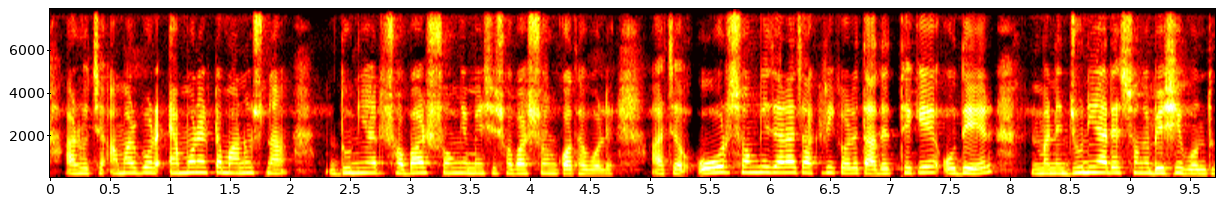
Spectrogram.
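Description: A woman telling a worried personal story in a casual vlog, speaking softly with many hesitations. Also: on the high side, muffled recording. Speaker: vlogger.

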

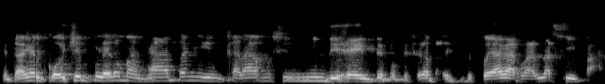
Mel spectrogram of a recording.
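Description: Venezuelan guy on an interview podcast, raspy gravelly voice, dull lo-fi sound, acts out the quotes in his stories. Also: a little high, fairly quick. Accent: Venezuelan Spanish. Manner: lively storyteller who acts out quoted dialogue. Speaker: guest, former baseball player. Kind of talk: casual interview storytelling.

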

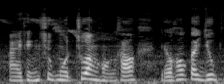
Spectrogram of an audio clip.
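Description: In a rapid-fire, medium-pitched voice with a breathy edge, a woman vlogger speaking with an Isan Thai accent walks her viewers through an outdoor garden. She's chatty and calls them brothers and sisters.

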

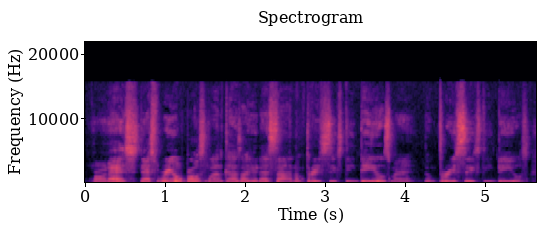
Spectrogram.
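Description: Young American man, higher-pitched voice, husky edge, casual reaction host, slang-heavy, emphatic. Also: normal speed. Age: 20s. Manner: animated, slangy, emphatic, peppered with "bro" and "you know what I'm saying". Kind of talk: casual reaction commentary to camera. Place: small home studio with acoustic foam panels, indoors.

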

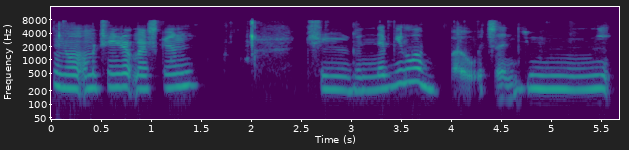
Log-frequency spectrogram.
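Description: A woman giving excitable casual commentary while playing a video game, talking to herself and yelling at the game, close to her microphone. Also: a little high, moderate pace, muffled recording. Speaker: gameplay streamer. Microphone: close desk microphone.

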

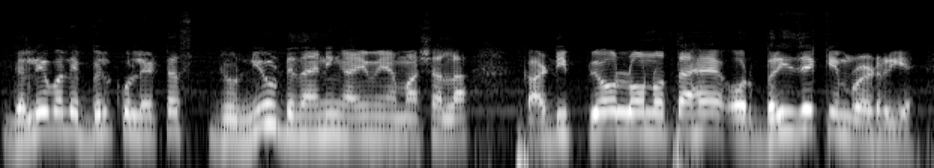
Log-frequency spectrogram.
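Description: Eager Pakistani salesman, higher-pitched voice. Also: fairly quick, a bit bright. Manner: eager teleshopping patter, repeating praise and prices. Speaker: cloth shop seller presenting stock. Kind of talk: sales pitch for a product video. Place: fabric shop, indoors.

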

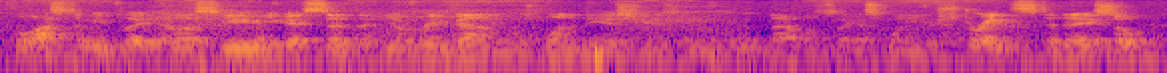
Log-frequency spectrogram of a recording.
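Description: Fast-talking reporter far from the mic. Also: male voice, on the low side. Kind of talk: press conference questions. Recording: roomy, distant, noisy press room.

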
